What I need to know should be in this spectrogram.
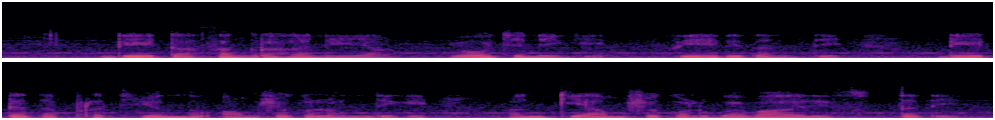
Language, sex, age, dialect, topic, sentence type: Kannada, female, 18-24, Coastal/Dakshin, banking, statement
